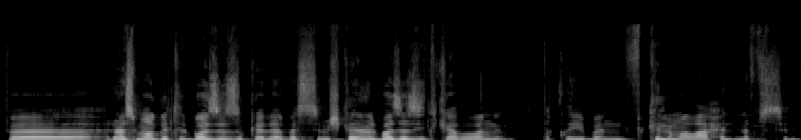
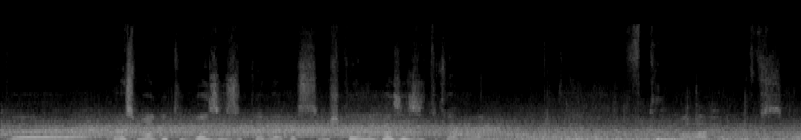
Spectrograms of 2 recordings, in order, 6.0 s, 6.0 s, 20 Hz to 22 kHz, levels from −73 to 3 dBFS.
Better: first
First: none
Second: traffic noise; very loud; throughout; 2 dB above the speech

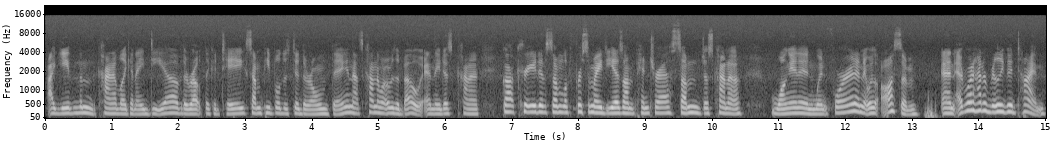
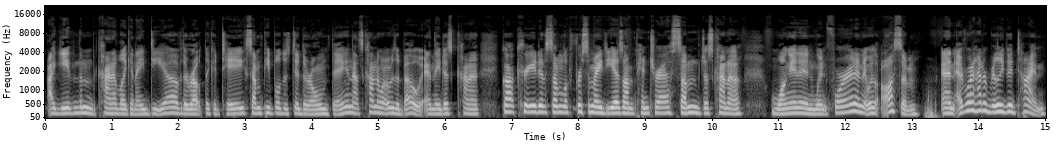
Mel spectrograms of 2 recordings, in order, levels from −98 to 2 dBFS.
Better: second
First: hiss; noticeable; throughout; 15 dB below the speech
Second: none

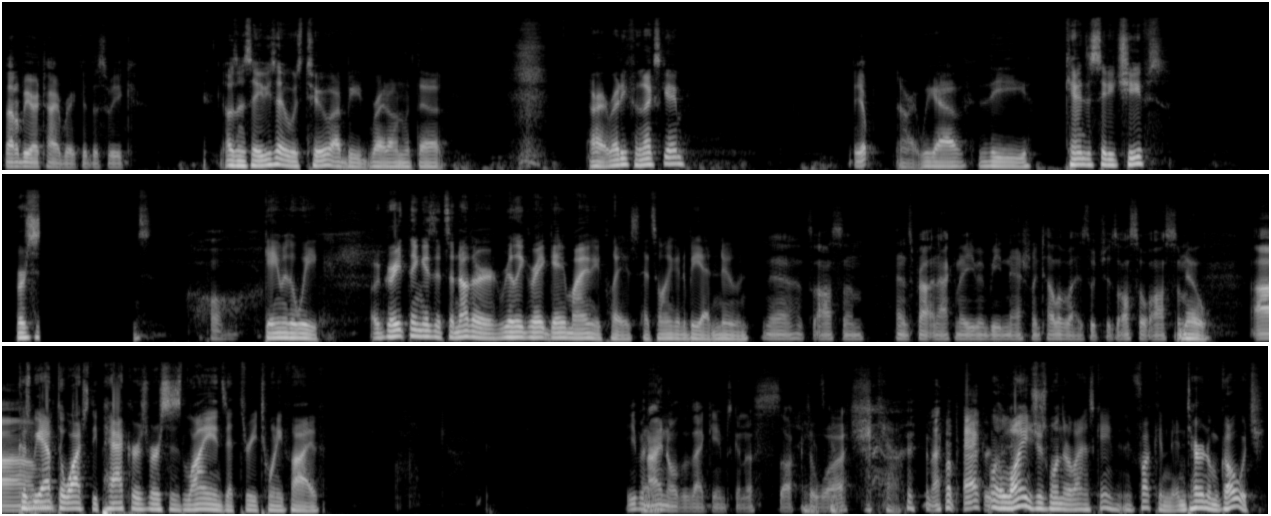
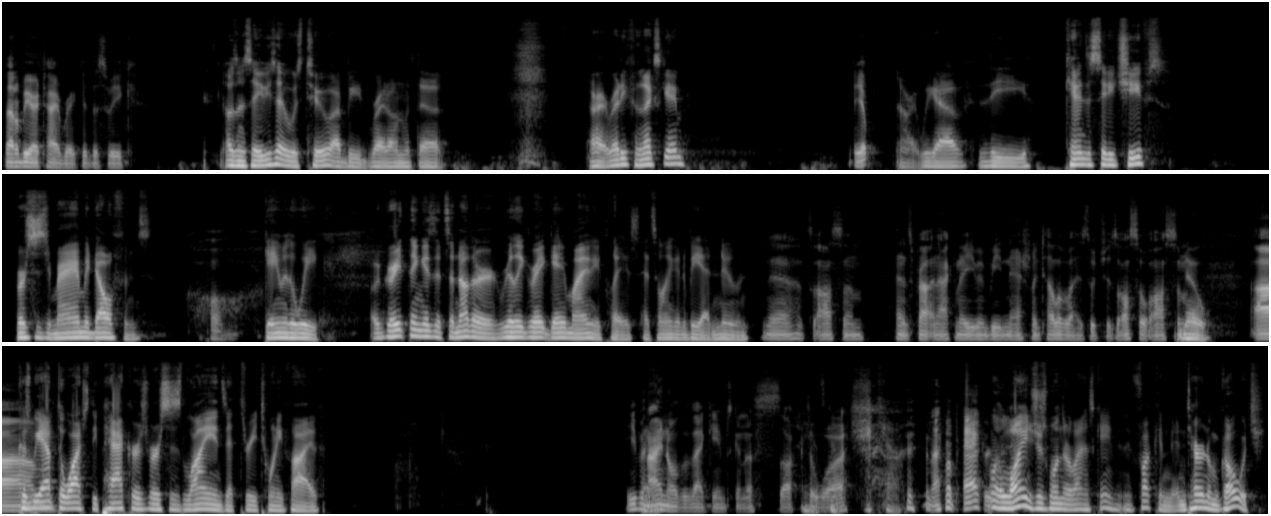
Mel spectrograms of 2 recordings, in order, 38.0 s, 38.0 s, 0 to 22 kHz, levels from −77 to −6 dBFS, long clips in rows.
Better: second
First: audio cutting out; at 13 s for 1 s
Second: none

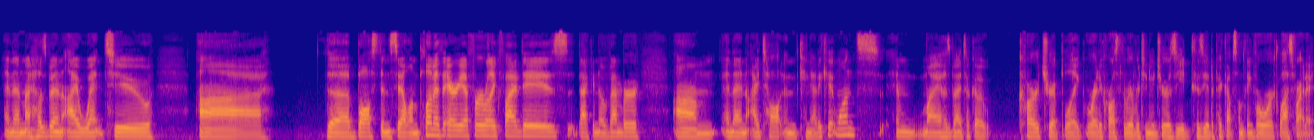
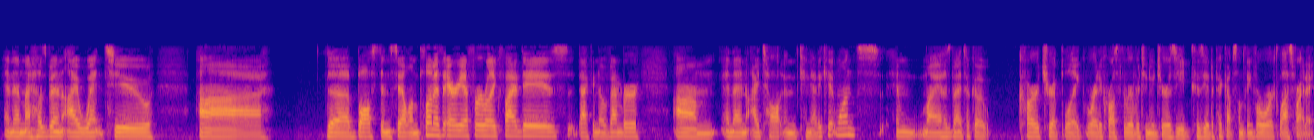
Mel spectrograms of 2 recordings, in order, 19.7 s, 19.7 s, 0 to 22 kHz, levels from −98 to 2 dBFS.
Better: first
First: garbled, watery; slightly; nothing above 8 kHz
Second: garbled, watery; badly; nothing above 5.5 kHz

